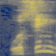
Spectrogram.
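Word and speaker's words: whooshing: ये एग्जाम का क्वेश्चन है, हुशिंग बोलते हैं इसको, हुशिंग साउंड, एस साइलेंट है, हुशिंग साउंड सुनाई देगा जब हम एयर को पुश करेंगे my loving future nursing officer.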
